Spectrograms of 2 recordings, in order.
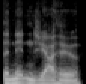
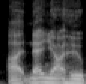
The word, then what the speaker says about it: Netanyahu: I just want to run through the net and the Netanyahu. I'm saying it wrong. Netanyahu press conference is about 15 minutes.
